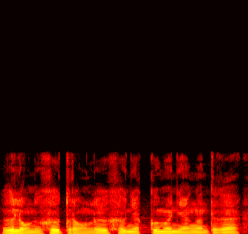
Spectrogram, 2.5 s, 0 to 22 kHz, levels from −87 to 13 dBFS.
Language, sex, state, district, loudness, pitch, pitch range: Wancho, male, Arunachal Pradesh, Longding, -19 LUFS, 125 Hz, 115-130 Hz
